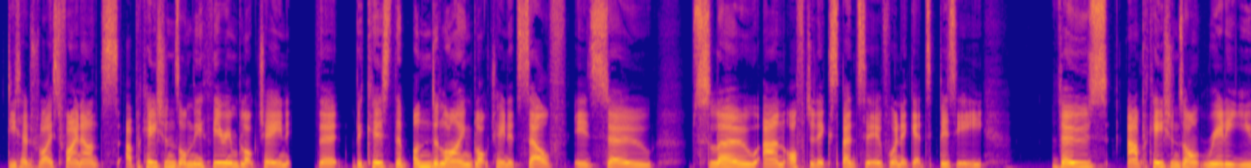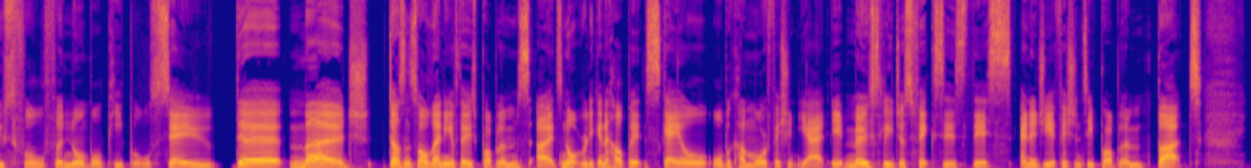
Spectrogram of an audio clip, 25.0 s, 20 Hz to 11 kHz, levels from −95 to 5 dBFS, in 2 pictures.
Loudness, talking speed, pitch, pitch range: -20 LUFS, 150 wpm, 170 Hz, 155-190 Hz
